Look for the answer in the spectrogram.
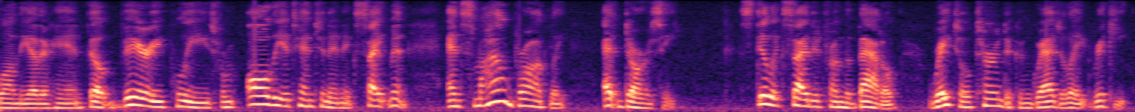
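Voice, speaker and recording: A woman's voice: extremely low pitch, warm tone. A woman reading a children's story aloud as if to a toddler, dramatic, with questioning asides to the young listener.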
